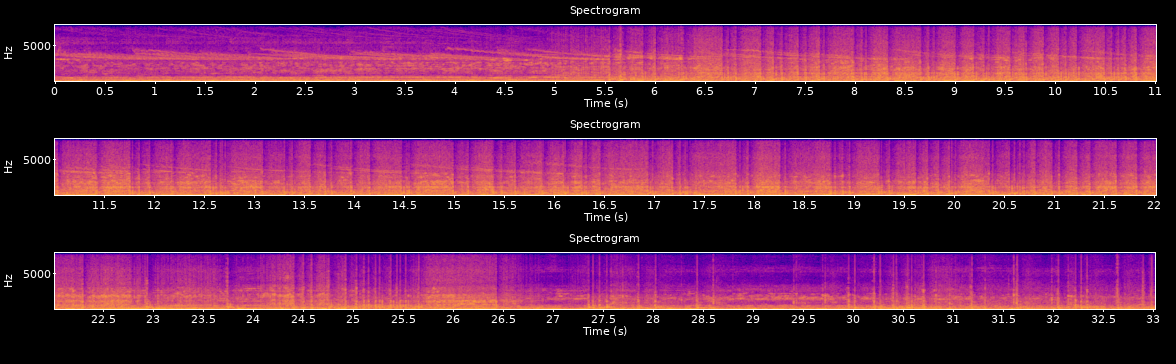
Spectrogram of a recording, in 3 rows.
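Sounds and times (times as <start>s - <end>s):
crackling firework stars: 0.0s - 33.0s
firework shell bursts: 0.0s - 33.0s
steady rumble: 0.0s - 33.0s.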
